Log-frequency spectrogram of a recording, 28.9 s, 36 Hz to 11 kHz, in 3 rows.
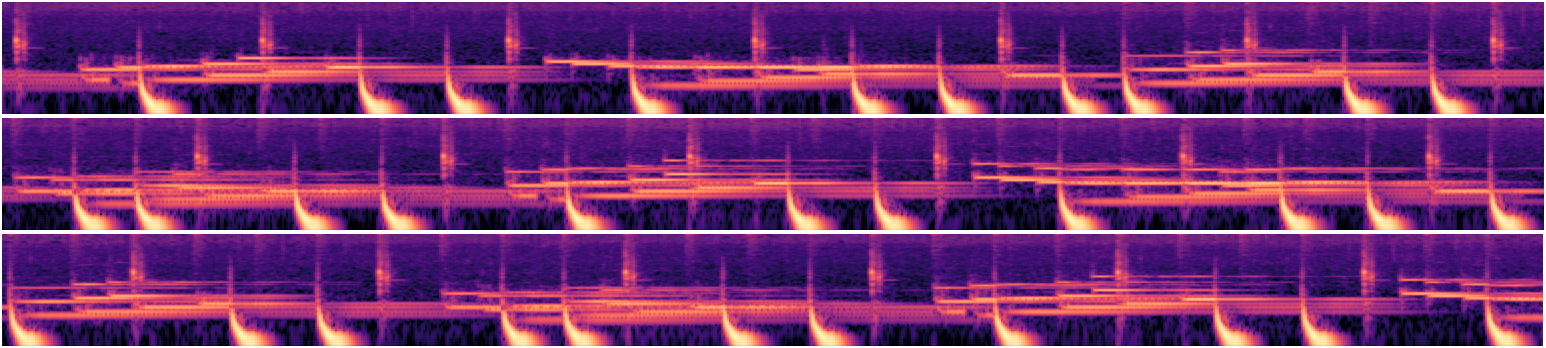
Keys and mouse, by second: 0.3 s, 0.5 z, 0.9 shift+middle click, 1.6 Tab, 2.0 click, 2.4 g, 2.4 z, 3.4 g, 3.4 z, 4.0 ctrl+z, 4.5 alt+shift+click, 4.8 g, 4.8 z, 5.6 o, 6.6 alt+shift+click, 7.0 alt+shift+middle click, 7.4 g, 7.4 z, 7.4 o, 8.0 ctrl+z, 8.1 click, 8.2 g, 9.0 ctrl+alt+shift+z, 9.2 g, 10.0 click, 10.3 Tab, 10.3 shift+click, 10.4-12.0 typing, 11.0 Tab, 11.5 shift+click, 11.7 Tab, 11.8 ctrl+s, 11.8 click, 14.1 shift+middle click, 14.3-16.0 typing, 14.5 Tab, 14.8 shift+click, 15.6 middle click, 15.9 ctrl+z, 16.7 click, 16.8 shift+middle click, 17.3-18.7 typing, 17.5 click, 18.4 drag, 18.4 middle drag, 18.8 click, 19.2 ctrl+s, 20.2-28.9 typing, 20.9 click, 21.3 ctrl+j, 21.5 shift+click, 21.8 click, 22.0 Tab, 22.6 shift+middle click, 23.2 shift+middle click, 23.4 click, 23.9 shift+middle click, 26.4 shift+middle click, 27.4 middle click, 27.9 middle click, 28.1 middle click.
